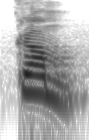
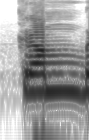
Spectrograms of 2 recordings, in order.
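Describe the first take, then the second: First: No b sound is heard after the m. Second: A b sound is heard after the m. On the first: The speaker calls it right. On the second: The speaker calls it wrong.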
